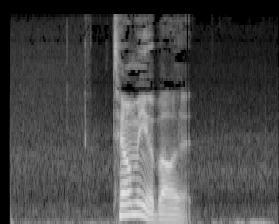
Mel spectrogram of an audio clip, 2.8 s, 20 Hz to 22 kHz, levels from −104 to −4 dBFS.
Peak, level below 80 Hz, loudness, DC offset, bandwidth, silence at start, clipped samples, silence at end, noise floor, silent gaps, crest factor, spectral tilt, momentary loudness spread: -2 dBFS; -50 dBFS; -21 LUFS; under 0.1%; 16.5 kHz; 1.15 s; under 0.1%; 0.15 s; -54 dBFS; none; 24 dB; -4.5 dB/octave; 11 LU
